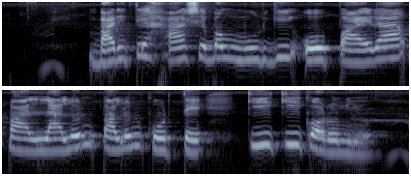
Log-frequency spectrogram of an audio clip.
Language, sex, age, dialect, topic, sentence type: Bengali, female, 41-45, Rajbangshi, agriculture, question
